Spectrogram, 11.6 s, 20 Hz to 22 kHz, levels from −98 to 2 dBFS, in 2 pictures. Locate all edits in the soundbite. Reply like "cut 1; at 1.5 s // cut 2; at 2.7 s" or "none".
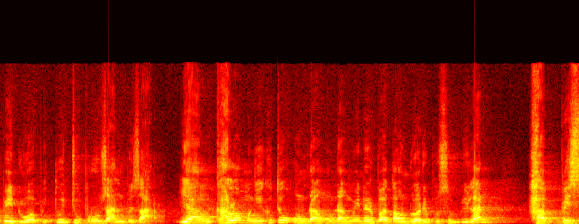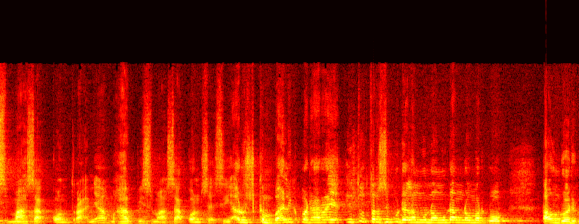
cut 1; at 1.6 s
